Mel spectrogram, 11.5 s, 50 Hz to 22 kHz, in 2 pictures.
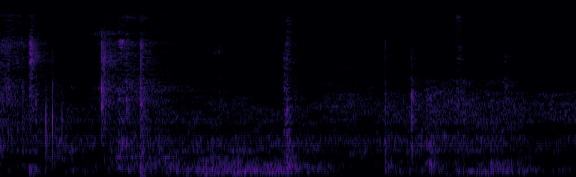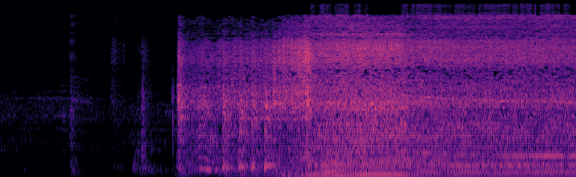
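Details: Porsche Boxster 986 flat-six starting after alternator replaced with rebuilt unit, battery at about 82%: short crank, catches cleanly and settles to smooth steady idle, no misses or knocks; charging at 14 volts.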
